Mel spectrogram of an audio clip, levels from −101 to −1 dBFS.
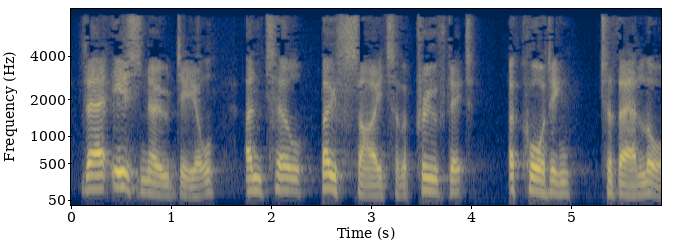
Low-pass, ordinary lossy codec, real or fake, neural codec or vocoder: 7.2 kHz; MP3, 32 kbps; fake; codec, 16 kHz, 2 kbps, FunCodec, trained on Chinese and English, 25 frames a second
